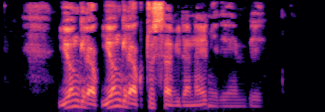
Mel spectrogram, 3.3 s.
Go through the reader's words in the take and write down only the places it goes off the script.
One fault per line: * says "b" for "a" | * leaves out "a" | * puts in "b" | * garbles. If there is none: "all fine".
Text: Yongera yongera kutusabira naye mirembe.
all fine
